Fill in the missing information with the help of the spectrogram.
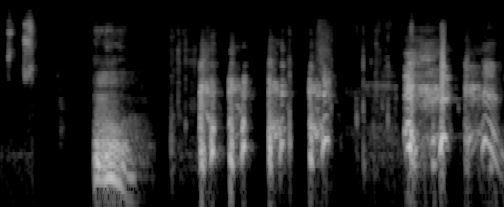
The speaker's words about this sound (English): I can cough on that one.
